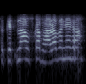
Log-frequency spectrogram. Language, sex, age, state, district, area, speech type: Hindi, female, 60+, Uttar Pradesh, Jaunpur, urban, conversation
